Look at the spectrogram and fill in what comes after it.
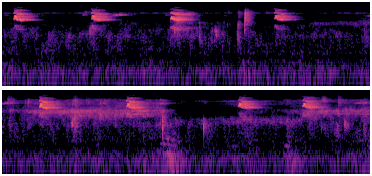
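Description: A bird calling over and over: short, high-pitched calls repeated about every two seconds, eight in all.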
